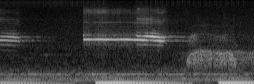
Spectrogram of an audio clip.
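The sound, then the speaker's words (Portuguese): A whistle and a scream from the woods by a house where scouts had camped before climbing a peak: high, piercing whistle tones sound in a few steady bursts over a constant low rumbling drone, then give way to a harsher, rougher cry that fades before the drone swells again. “Todos se levantam e saem à procura do apito e do grito.”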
